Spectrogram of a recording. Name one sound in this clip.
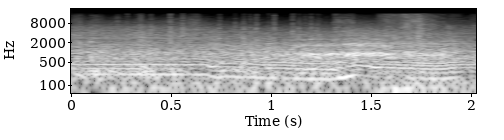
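Tyres screech on the road through a bend.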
